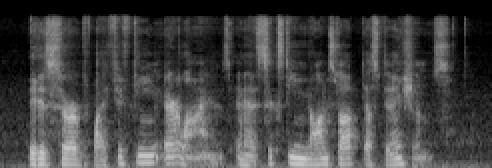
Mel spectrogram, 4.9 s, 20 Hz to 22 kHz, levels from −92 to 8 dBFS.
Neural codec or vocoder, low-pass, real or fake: codec, 44.1 kHz, 7.8 kbps, Pupu-Codec; 14.4 kHz; fake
